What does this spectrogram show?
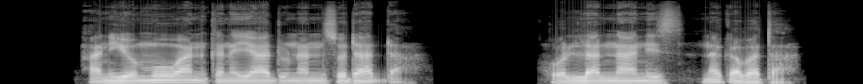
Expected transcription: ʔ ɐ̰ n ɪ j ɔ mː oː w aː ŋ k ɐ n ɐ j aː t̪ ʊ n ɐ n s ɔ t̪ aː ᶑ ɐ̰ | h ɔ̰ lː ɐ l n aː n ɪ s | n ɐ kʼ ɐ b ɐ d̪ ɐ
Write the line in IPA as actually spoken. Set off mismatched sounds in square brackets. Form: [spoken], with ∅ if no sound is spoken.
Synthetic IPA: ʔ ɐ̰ n ɪ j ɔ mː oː w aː ŋ k ɐ n ɐ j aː [d̪] ʊ n ɐ n s ɔ [d̪] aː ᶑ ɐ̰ | h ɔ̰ lː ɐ l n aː n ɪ s | n ɐ kʼ ɐ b ɐ [t̪] ɐ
